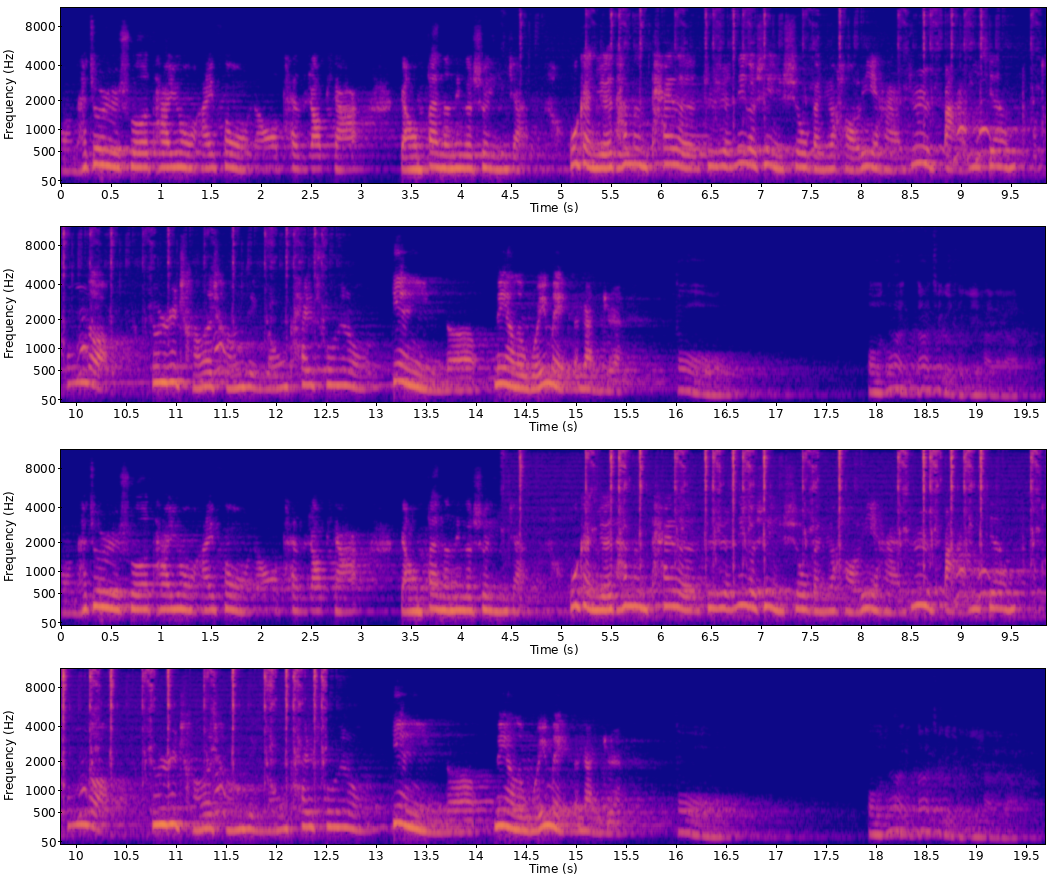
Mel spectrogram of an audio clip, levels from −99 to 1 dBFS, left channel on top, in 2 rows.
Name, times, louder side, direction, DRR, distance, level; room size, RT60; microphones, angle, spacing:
voice 1, 0.0-9.6 9.9-10.3 10.8-15.5, equal, 25° left, 8 dB, 1.2 m, -41 dB
sound 1, 4.4-12.5, right 16 dB, 90° right, 0.6 m, -47 dB
Bark, 6.8-9.5 10.0-10.4 10.8-11.8 12.2-12.3 12.7-12.8 13.5-13.6, left 4 dB, 70° left, 3.5 m, -52 dB
voice 2, 16.0-16.6 17.9-19.4, equal, 40° left, 3 dB, 5.7 m, -53 dB
27.5 x 26.0 x 8.3 m, 2.4 s
head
